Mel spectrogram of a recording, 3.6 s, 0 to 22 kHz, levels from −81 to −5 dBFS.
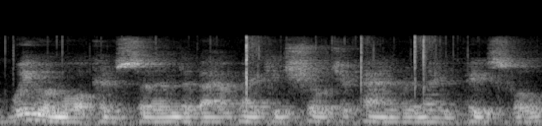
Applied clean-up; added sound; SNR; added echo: none; Crackle; 12 dB; reverberation time 0.7 s.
